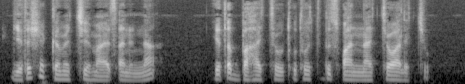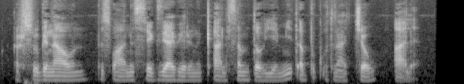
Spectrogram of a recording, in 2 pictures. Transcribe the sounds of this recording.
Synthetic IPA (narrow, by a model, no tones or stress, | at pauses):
jɛt̪ʰəʃɛkːəmət͡ʃːɪhmasʼənɨnːa | jɛt̪ʼəbːaɦat͡ʃːɛwt̪ʼut̪ʰo̞t͡ʃːbɨsʼwanːat͡ʃːɛwalət͡ʃːɪh | ʔɨɾsuɡɨnawʊnbɨsʼwanɨsjɛɡzijaβhe̞ɾɨnkʼalsəmt̪ʰəwjɛmːit̪ʼəbːɨkʼut̪nat͡ʃːɛw | ʔa̰lə̰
